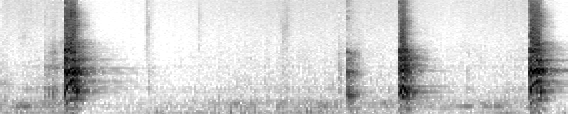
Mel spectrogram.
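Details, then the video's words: A male Fox Terrier gives sharp, spaced barks to invite its owner to play, especially when it is being ignored. "Ruby's song - when fox terrier wants to play"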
